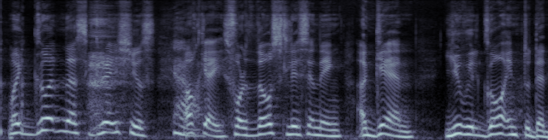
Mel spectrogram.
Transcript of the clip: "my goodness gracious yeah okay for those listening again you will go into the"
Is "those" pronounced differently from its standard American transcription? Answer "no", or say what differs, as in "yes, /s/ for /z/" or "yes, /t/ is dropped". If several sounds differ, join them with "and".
yes, /s/ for /z/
